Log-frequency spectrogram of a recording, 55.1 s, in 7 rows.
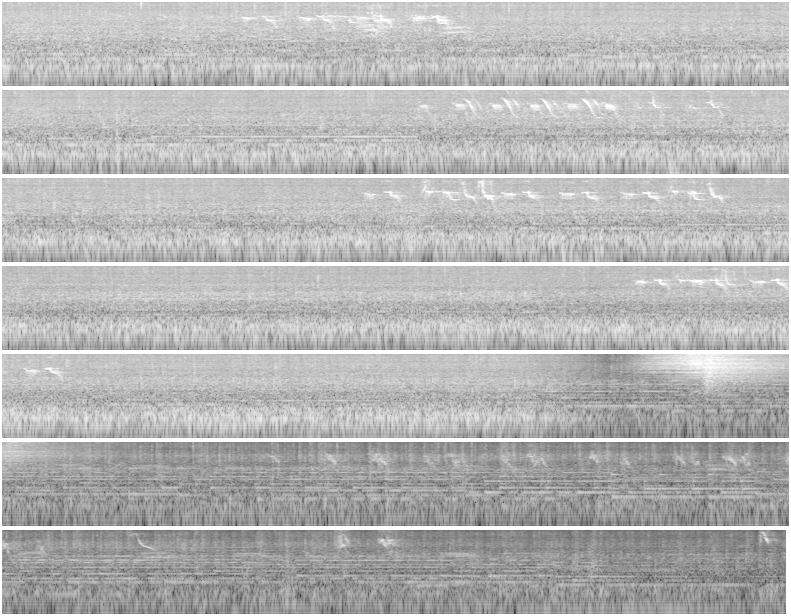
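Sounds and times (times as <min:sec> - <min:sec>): steady rain falling: 0:00.0 - 0:55.0
songbird chirping: 0:01.1 - 0:04.8, 0:12.0 - 0:15.2, 0:19.3 - 0:23.1, 0:30.0 - 0:32.2, 0:37.7 - 0:40.9, 0:41.9 - 0:49.0, 0:50.5 - 0:51.3.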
